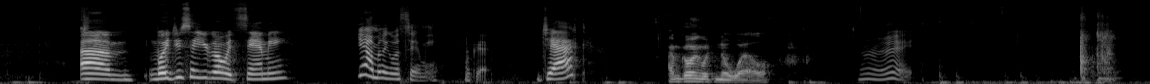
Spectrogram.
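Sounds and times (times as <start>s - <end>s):
speech: 0.8s - 3.0s, 3.6s - 5.9s, 6.7s - 7.8s, 8.6s - 9.2s
soft quick typing on a computer keyboard: 6.0s - 6.3s, 7.9s - 8.3s, 9.1s - 11.4s.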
